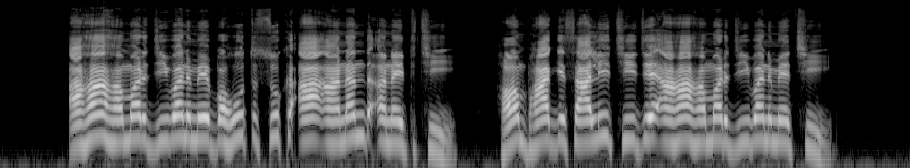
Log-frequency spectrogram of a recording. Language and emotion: Maithili, happy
